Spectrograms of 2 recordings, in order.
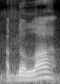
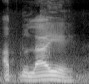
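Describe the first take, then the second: First: The name ends with a 'lah' sound. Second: The name ends with a 'laye' sound.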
